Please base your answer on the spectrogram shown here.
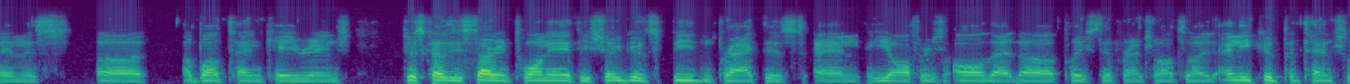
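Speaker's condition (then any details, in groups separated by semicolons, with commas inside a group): No condition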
